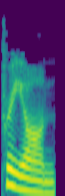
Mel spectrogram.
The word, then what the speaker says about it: prion: pronounced is also heard in his 1982 paper introducing the term prisoner specified that it be pronounced prion equals equals see also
